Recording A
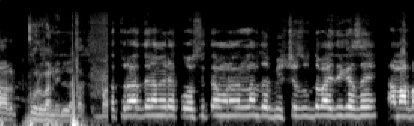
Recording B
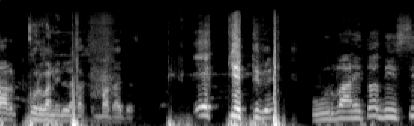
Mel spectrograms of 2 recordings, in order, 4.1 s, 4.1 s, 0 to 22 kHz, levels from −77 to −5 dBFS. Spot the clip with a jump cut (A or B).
A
